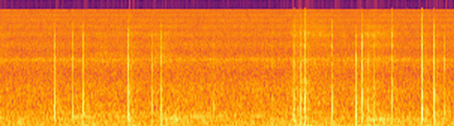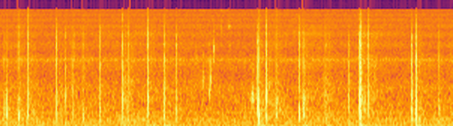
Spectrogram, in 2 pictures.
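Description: Fingernails on both hands tap a small, rounded, glossy red polka-dot vinyl cosmetics bag. The taps come as quick, sharp clicks with a soft, hollow body. They land in irregular clusters over a low background hiss, and each one dies away almost at once.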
